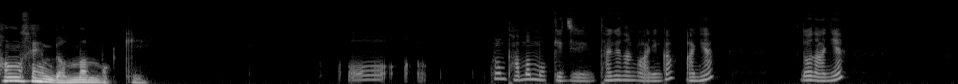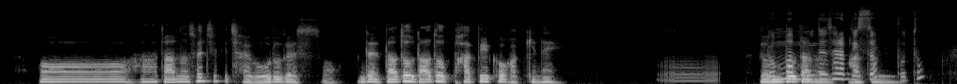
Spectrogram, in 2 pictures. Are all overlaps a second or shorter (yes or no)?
no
